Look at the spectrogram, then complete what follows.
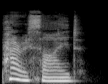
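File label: "parricide", British English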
